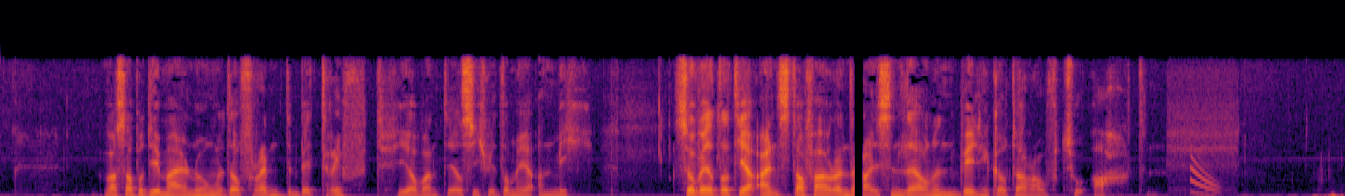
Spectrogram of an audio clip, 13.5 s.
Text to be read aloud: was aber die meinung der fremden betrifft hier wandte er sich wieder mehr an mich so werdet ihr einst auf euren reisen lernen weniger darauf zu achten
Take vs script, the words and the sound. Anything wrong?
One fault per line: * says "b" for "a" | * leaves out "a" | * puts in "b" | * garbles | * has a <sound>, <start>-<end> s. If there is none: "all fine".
* has a dropout, 8.5-8.6 s
* has a chirp, 11.9-12.3 s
